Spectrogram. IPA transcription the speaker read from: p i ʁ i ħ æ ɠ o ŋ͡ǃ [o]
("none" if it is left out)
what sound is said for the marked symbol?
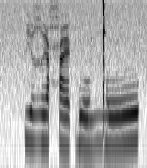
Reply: o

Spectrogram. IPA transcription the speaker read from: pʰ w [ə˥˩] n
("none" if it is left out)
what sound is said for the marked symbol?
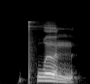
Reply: ə˥˩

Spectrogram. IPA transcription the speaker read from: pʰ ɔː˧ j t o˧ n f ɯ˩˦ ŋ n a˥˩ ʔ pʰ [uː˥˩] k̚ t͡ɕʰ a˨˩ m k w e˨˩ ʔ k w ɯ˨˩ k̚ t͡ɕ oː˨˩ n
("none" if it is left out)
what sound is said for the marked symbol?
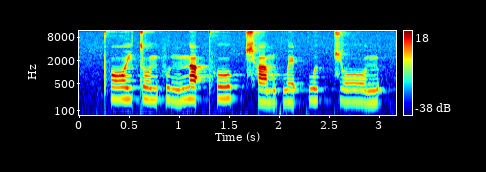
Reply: oː˥˩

